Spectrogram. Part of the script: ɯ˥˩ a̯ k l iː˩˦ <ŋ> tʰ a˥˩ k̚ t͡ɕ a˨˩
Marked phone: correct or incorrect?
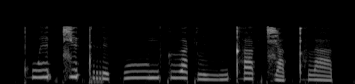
correct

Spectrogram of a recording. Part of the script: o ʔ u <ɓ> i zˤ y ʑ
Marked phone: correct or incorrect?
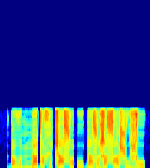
correct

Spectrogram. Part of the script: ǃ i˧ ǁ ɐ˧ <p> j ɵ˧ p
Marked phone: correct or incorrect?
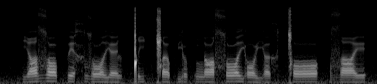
correct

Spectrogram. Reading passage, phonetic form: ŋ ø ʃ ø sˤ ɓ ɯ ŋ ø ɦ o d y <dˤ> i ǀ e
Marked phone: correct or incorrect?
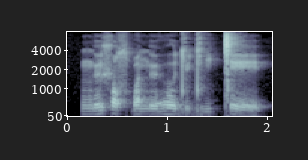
incorrect: dʱ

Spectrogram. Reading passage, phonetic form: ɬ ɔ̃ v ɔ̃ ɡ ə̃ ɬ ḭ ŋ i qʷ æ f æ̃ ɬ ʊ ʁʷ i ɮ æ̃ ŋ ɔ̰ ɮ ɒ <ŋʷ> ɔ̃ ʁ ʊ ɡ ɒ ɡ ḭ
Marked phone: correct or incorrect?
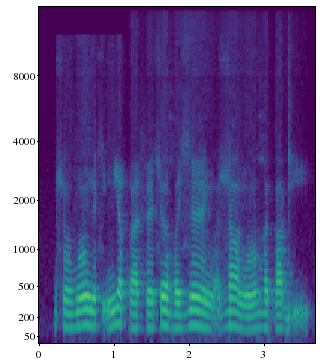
incorrect: ŋ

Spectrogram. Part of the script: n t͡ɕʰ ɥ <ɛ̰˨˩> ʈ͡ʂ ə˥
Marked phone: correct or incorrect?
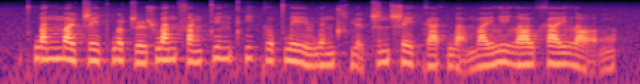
correct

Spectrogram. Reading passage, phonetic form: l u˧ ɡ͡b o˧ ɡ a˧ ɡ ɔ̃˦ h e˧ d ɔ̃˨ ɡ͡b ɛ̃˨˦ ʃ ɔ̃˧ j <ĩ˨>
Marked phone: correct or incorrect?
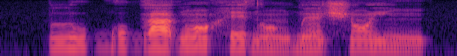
correct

